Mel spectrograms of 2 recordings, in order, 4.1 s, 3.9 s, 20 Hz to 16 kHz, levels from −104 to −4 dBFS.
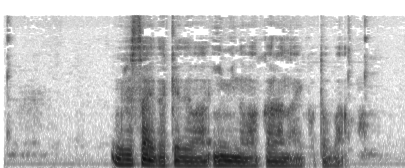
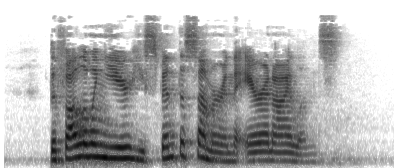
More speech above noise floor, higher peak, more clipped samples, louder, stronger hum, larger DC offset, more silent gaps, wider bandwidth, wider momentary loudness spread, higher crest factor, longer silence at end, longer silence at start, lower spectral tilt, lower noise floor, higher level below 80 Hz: second, 42 dB vs 46 dB; about the same, 0 dBFS vs -2 dBFS; neither; second, -20 LUFS vs -16 LUFS; neither; neither; neither; about the same, 11.5 kHz vs 11 kHz; about the same, 16 LU vs 17 LU; first, 22 dB vs 16 dB; second, 0.4 s vs 0.6 s; second, 0.05 s vs 0.5 s; first, -6 dB/octave vs -4 dB/octave; about the same, -62 dBFS vs -62 dBFS; first, -36 dBFS vs -64 dBFS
